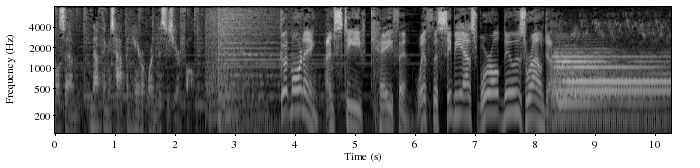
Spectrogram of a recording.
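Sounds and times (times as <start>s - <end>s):
speech: 0.0s - 3.0s, 3.8s - 8.9s
bells ringing at the National Cathedral in Washington: 8.3s - 10.2s.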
